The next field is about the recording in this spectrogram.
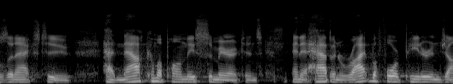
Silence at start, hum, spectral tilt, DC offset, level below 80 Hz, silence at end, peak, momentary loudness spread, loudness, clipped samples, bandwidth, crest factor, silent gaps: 0 s; none; -6.5 dB/octave; under 0.1%; -78 dBFS; 0 s; -8 dBFS; 9 LU; -30 LUFS; under 0.1%; 13 kHz; 22 dB; none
